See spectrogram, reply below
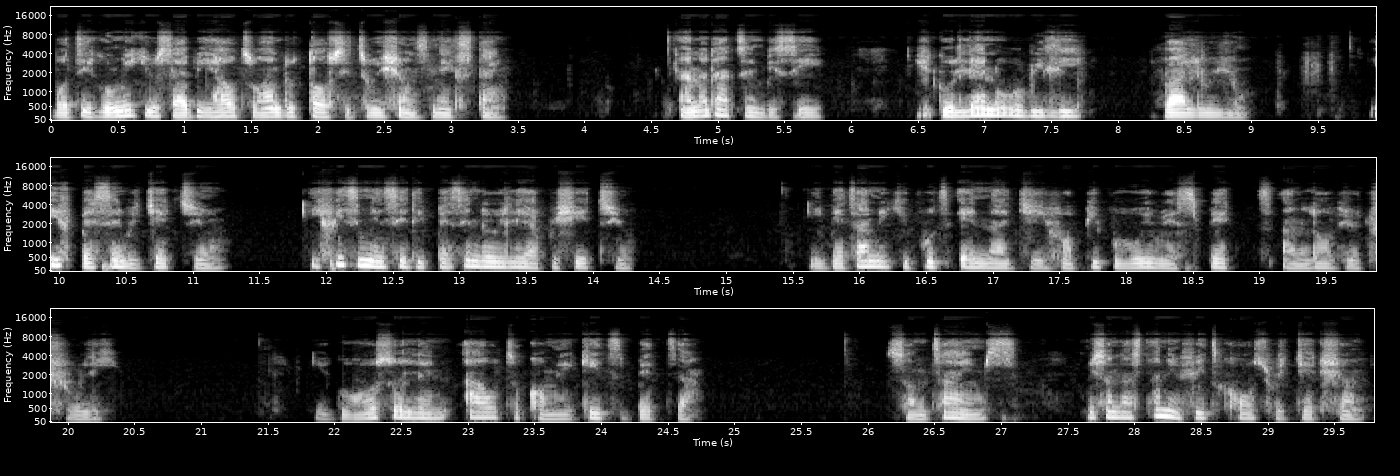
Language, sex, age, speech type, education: Nigerian Pidgin, female, 15-29, spontaneous, tertiary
